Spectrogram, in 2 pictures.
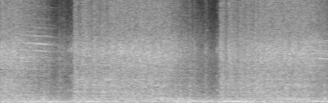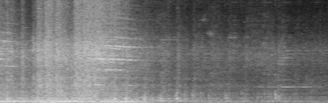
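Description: Double-stack intermodal freight train's well cars rolling past close by: a loud rumble and rattle of wheels on rail, the noise dipping briefly about every two seconds. The noise fades quickly from about six seconds in as the end of the train passes and moves away.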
